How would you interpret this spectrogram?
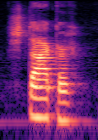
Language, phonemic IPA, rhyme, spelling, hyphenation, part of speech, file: Dutch, /ˈstaː.kər/, -aːkər, staker, sta‧ker, noun, Nl-staker.ogg
- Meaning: a striker, someone who goes on strike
